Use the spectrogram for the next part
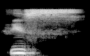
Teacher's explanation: Fis, give e sound for kasra and then attach with sin. Fis, and sin will get rakhawa. It is light and it has safir. And safir means give us whistle sound in it.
